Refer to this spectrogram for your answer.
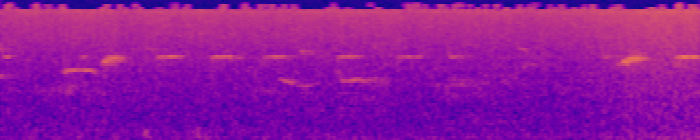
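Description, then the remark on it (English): Faint birdsong of short high whistles and chirps repeating throughout under a completely blue sky, set against a steady low rush of gentle breeze, with no one speaking. “As you can hear a little bit of bird song.”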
